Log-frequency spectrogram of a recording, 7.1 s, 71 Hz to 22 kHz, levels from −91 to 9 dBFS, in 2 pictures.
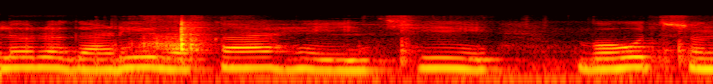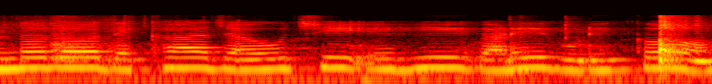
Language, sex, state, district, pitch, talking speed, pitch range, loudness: Odia, female, Odisha, Malkangiri, 215 Hz, 85 wpm, 195-220 Hz, -27 LUFS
